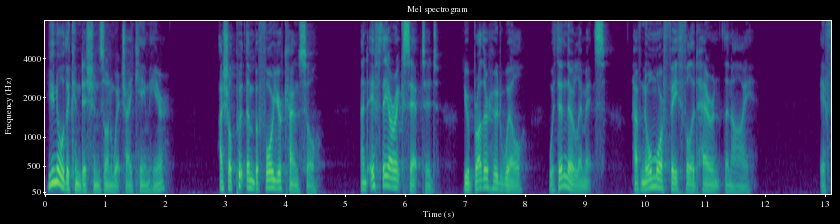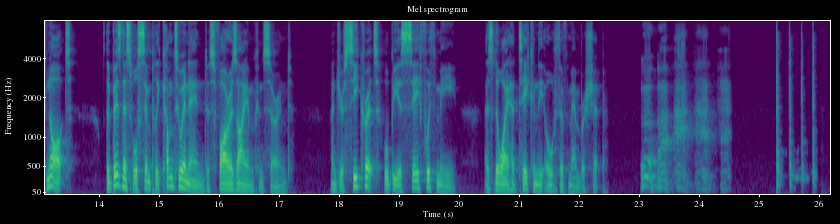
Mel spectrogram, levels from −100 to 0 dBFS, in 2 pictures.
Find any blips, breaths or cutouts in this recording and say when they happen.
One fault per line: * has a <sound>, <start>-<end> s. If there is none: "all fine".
* has a laugh, 23.0-24.6 s
* has a tap, 25.3-26.0 s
